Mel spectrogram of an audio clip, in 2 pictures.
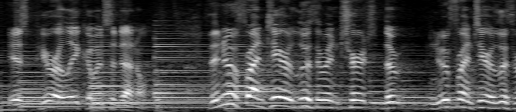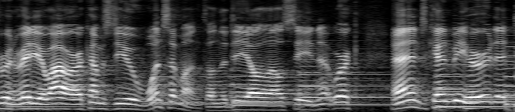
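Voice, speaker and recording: A man reads a formal radio sign-off in a slightly high, swooping announcer's voice. His delivery is mock-formal and emphatic, in the manner of an old-time variety show. Loud music plays behind him. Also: big-room sound.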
